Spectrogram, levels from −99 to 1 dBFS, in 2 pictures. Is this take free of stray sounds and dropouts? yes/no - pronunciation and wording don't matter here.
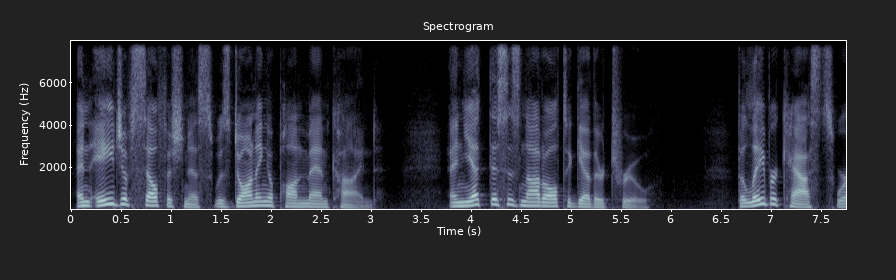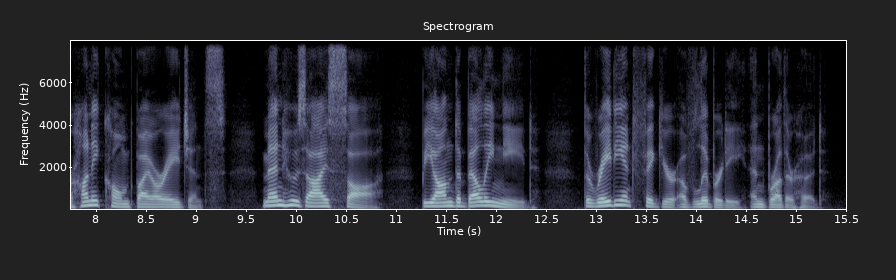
yes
